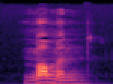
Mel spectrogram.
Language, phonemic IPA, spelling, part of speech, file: Dutch, /ˈmɑmə(n)/, mammen, noun, Nl-mammen.ogg
- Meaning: plural of mam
